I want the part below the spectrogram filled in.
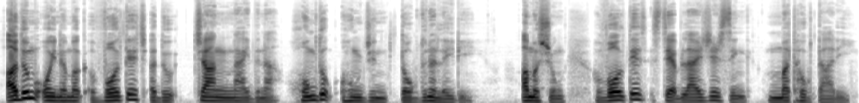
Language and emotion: Manipuri, neutral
